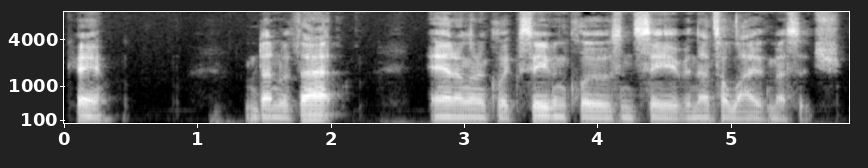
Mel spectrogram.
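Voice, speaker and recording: Very deep-voiced man presenting a software demo. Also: fairly even intonation, normal speed, dry recording. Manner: explains step by step. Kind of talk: casual screencast tutorial narration.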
